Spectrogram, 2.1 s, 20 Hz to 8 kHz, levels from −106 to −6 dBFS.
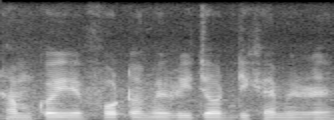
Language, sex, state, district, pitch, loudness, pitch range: Hindi, male, Arunachal Pradesh, Lower Dibang Valley, 120 Hz, -19 LUFS, 115-125 Hz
